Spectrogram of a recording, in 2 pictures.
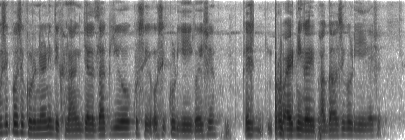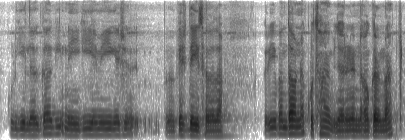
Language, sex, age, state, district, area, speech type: Dogri, male, 18-30, Jammu and Kashmir, Reasi, rural, spontaneous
